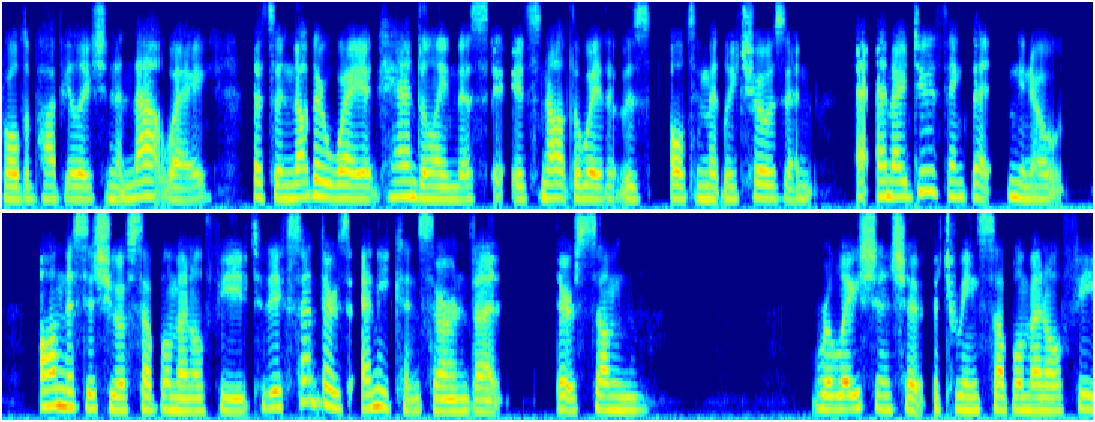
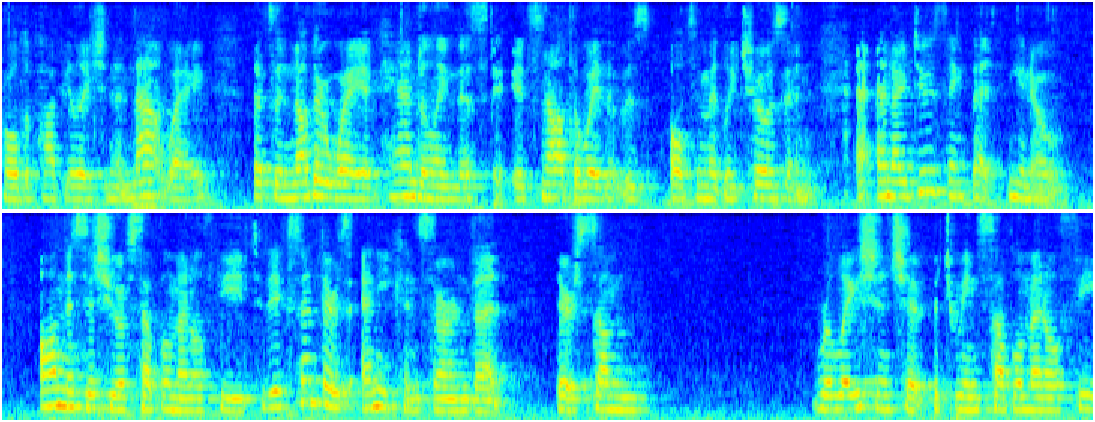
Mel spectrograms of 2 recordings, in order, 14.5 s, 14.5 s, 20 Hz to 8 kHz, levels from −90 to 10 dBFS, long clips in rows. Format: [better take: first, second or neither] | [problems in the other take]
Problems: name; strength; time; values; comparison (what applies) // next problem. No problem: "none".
second | noise reduction (neural diffusion model UNIVERSE++)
